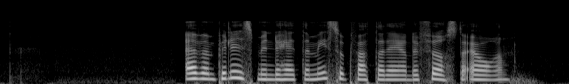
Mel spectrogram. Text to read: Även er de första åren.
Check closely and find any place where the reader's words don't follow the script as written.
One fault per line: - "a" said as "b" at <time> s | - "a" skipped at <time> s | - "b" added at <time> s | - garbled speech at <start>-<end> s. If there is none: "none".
- "polismyndigheten missuppfattade" added at 2.2 s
